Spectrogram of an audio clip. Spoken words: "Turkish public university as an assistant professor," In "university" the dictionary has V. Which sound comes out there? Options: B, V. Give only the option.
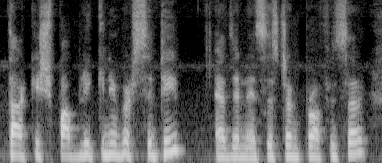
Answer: B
